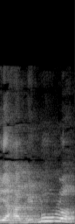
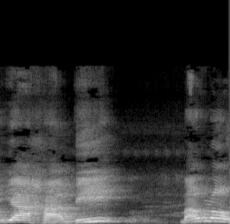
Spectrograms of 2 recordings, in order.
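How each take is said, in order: First: The vowel after Habib is a u sound. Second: The vowel after Habib is an a sound. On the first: The speaker calls it wrong. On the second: The speaker calls it right.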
